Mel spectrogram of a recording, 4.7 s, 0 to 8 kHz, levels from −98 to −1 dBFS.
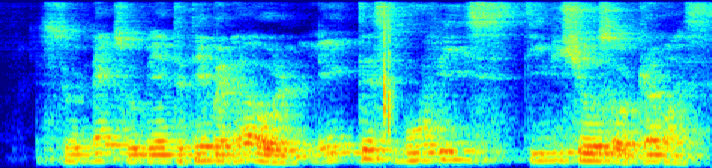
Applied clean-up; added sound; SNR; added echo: none; Clapping; 12 dB; reverberation time 0.7 s.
